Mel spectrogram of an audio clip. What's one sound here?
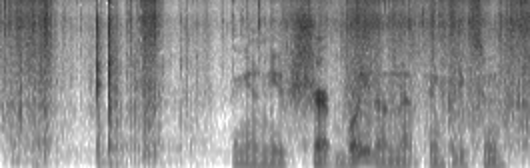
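A plastic bag tears open.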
